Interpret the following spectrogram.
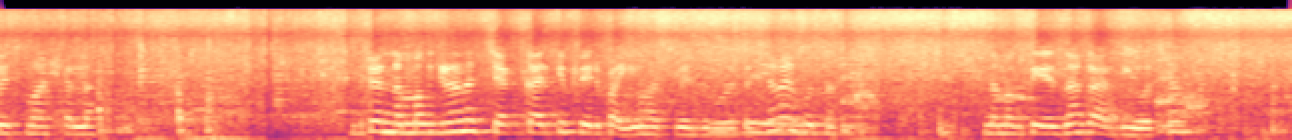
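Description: Metal spoon stirring and scraping diced potatoes, chicken and shredded cabbage around a metal pot over a steady sizzle of frying, with wavering scraping tones through the middle.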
